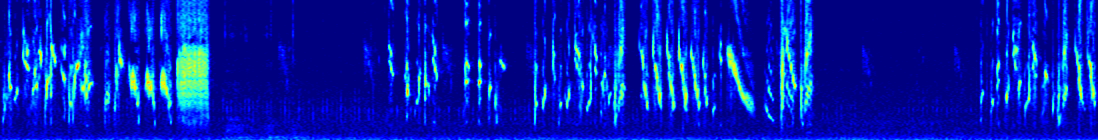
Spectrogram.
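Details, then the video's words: A goldfinch sings in quick bursts of high, tinkling twitters and buzzy trills, broken by short pauses. "Goldfinch singing the best chirping / goldfinch song"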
